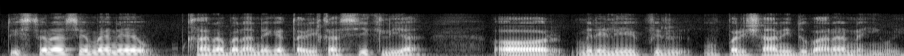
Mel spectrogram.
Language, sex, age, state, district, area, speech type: Urdu, male, 18-30, Uttar Pradesh, Ghaziabad, urban, spontaneous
